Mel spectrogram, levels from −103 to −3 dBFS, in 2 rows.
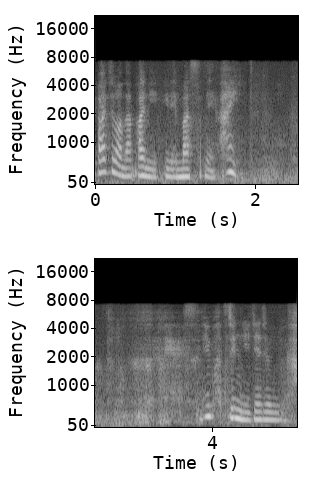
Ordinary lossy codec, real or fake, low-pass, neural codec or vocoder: none; fake; 7.2 kHz; codec, 16 kHz in and 24 kHz out, 0.6 kbps, FocalCodec, streaming, 2048 codes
